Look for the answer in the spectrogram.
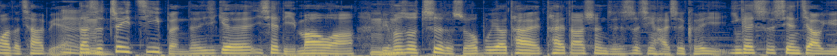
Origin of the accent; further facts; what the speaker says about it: Hong Kong; 我从香港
